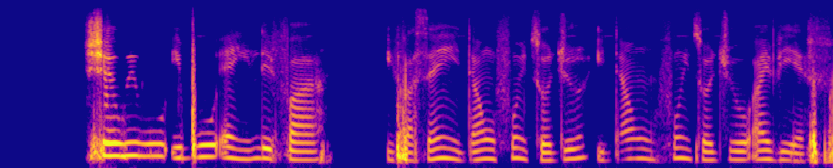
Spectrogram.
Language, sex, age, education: Yoruba, female, 15-29, tertiary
